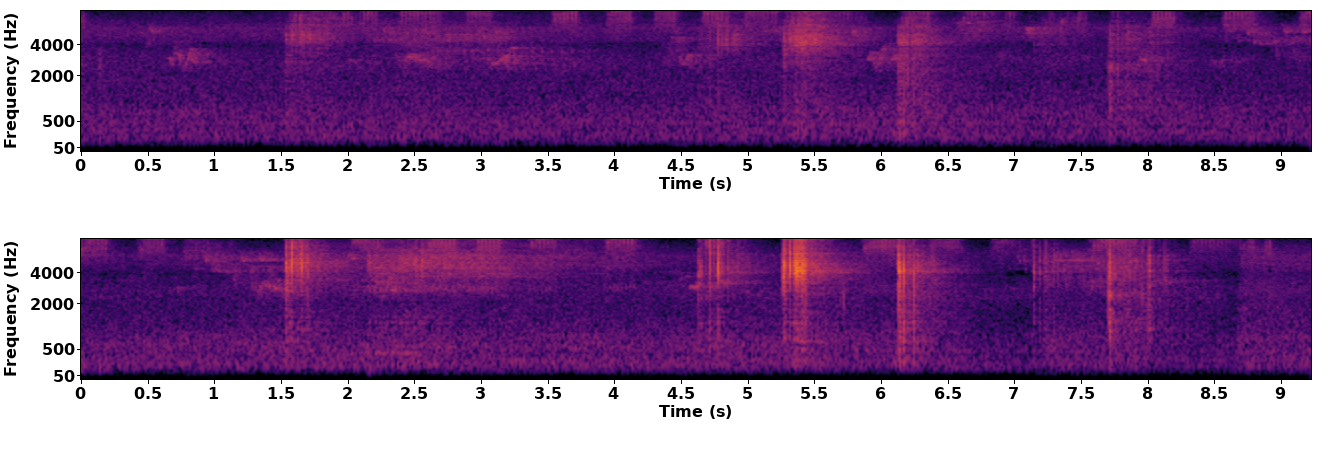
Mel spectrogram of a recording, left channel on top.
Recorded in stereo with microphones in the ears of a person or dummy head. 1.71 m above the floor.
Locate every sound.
1.5 s a hiss: 50° right (ahead or behind), 1.9 m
